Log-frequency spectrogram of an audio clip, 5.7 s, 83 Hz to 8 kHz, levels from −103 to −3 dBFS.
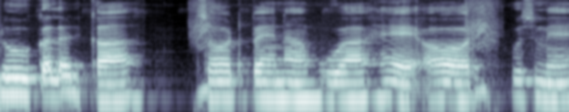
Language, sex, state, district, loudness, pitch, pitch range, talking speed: Hindi, male, Bihar, West Champaran, -16 LUFS, 145 Hz, 140-150 Hz, 95 wpm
